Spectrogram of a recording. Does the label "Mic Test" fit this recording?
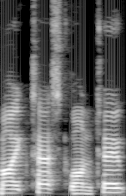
Yes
